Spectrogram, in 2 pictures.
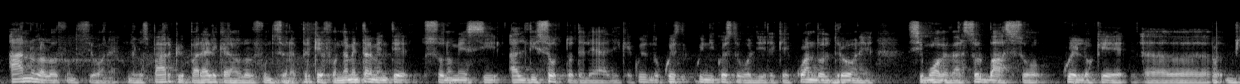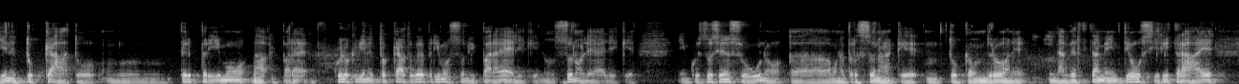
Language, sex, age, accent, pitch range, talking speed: Italian, male, 30-49, native, 85-100 Hz, 170 wpm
